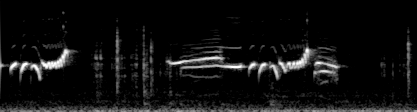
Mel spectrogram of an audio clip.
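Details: Caged white-rumped shama singing in a fighting, voice-training style; loud clear whistled phrases with quick looping rising notes and a sustained level whistle, broken by sharp clicks and brief pauses.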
